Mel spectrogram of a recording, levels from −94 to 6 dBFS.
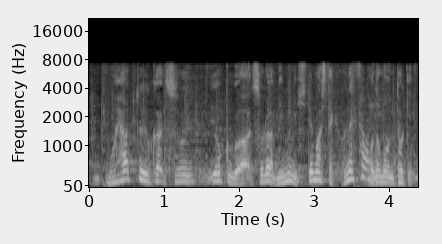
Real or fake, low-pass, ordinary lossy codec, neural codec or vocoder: fake; 7.2 kHz; none; vocoder, 44.1 kHz, 128 mel bands every 512 samples, BigVGAN v2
